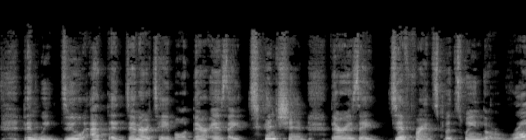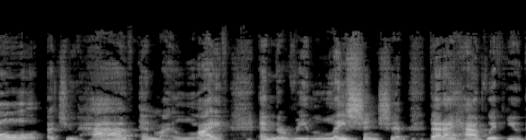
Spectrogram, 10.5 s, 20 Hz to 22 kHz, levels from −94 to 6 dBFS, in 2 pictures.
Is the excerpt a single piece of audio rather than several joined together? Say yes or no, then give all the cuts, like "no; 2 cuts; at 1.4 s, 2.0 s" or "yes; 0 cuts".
yes; 0 cuts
